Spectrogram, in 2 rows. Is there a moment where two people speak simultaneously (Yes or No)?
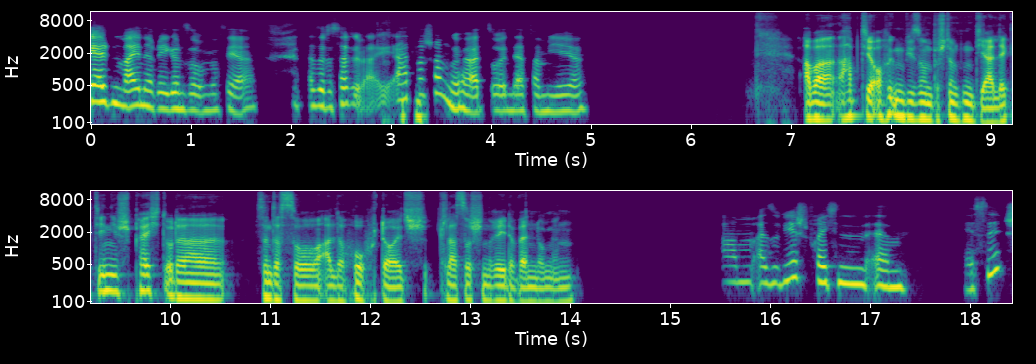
No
